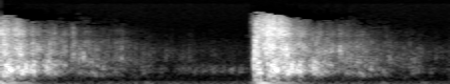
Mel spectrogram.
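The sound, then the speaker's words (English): Two revolver shots fired in rocky ground near an abandoned mine shaft. Each is a loud, sharp crack with a ringing tail that fades over about half a second, and a brief silence separates them. “Two revolver shots told me his rifle was out of commission also”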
